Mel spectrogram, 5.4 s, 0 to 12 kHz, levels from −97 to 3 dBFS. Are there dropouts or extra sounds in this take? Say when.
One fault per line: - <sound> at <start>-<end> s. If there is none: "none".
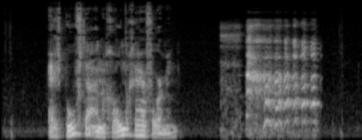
- laugh at 3.3-4.8 s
